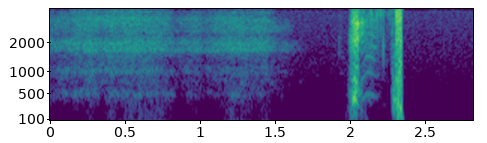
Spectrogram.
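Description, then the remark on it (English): A drawn-out breathy inhale gives way to a sharp, explosive sneeze, closely followed by a second shorter burst. It is loud, with no talking. “Excuse me, I had to sneeze.”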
